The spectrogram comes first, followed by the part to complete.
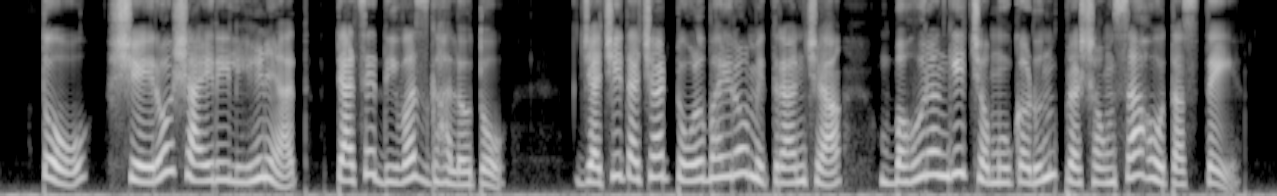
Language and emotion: Marathi, neutral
